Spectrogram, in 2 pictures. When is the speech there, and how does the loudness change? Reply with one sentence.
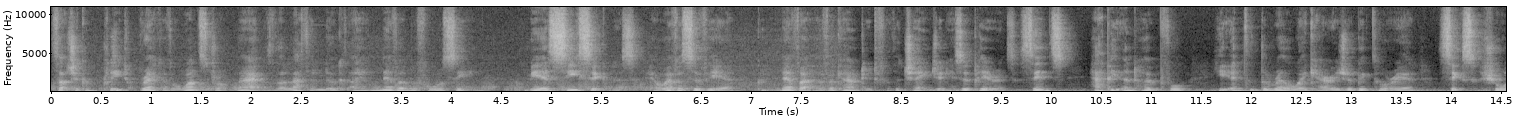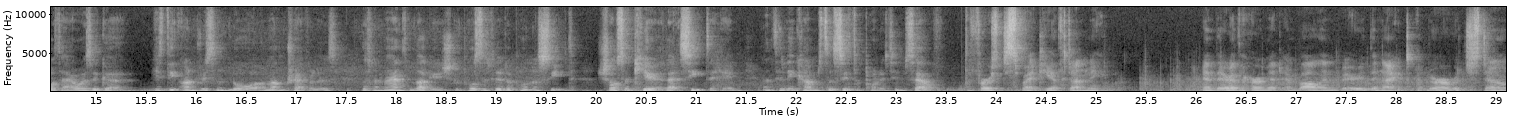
You can hear the speech from 0.0 to 29.0 s, at a steady volume.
